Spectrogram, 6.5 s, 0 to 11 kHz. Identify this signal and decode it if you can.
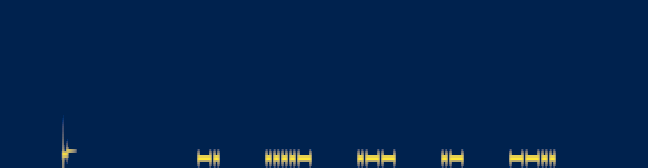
Morse code, heard as a keyed tone, about 31 wpm, spaced as for 14 wpm, 700 Hz. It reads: N4WAZ
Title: USA Call Signs - 5 Characters - 4x Character Spacing - 30wpm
